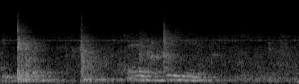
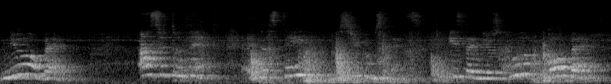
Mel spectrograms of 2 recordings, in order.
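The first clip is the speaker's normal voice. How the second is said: eager Juliet, higher and louder, pleading for the news; impatient Juliet; 10 semitones higher, 10 dB louder than usual. Acted. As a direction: beg the nurse for an answer, bursting with impatience. Juliet pressing the nurse.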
